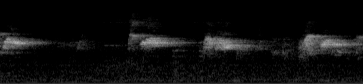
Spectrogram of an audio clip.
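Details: Red-whiskered bulbul, an untrained wild-type bird, singing four short warbled phrases about once a second, each bright and slightly falling, with quiet gaps between them.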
